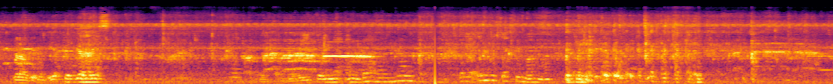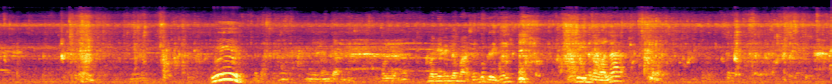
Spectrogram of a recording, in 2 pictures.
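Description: Water splashes as people wade through it, heard through a television speaker.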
